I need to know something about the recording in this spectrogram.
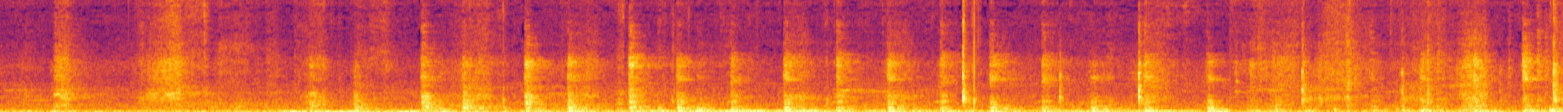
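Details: Bounce test pushing on the front corner of a vehicle, after a knock was heard on a road test: faint, irregular light clunks with each push.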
